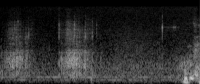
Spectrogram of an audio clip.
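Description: The hand-squeezed ringer generator of a TA-1/PT sound-powered field phone being worked, its little flywheel generator whirring in two short bursts about half a second apart. It is sending ringing current down the line with no batteries.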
